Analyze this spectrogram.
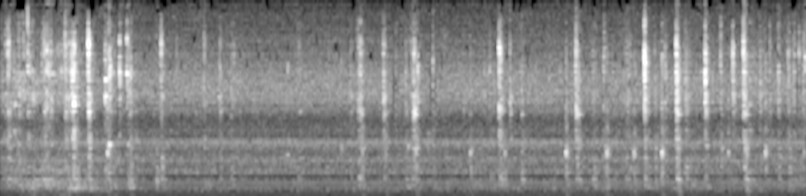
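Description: Faint light clicks of small metal parts being fitted together by hand, over a steady low hum.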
